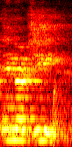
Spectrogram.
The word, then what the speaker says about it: energy: But why do we say solar energy and we never say sunny energy? Because solar collocates, goes with energy, not energy. Energy. Stress on the first syllable.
